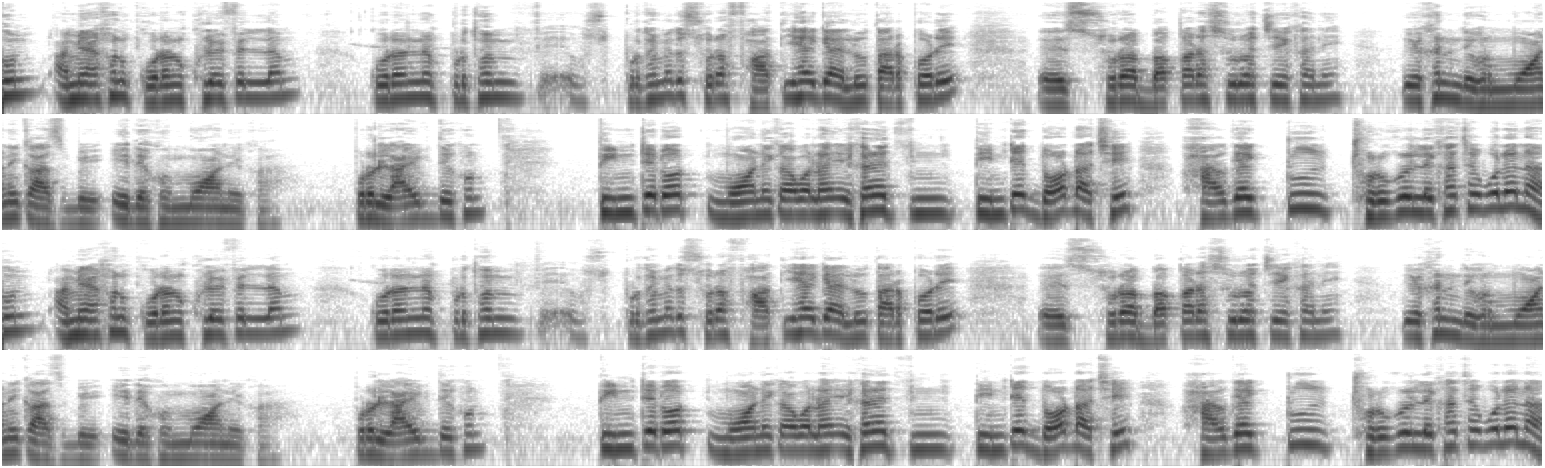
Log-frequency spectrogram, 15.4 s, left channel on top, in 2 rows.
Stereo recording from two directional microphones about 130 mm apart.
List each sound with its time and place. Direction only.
0.0 s speech: 35° left (ahead or behind)
12.2 s speech: 25° left (ahead or behind)
12.5 s speech: 45° left (ahead or behind)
